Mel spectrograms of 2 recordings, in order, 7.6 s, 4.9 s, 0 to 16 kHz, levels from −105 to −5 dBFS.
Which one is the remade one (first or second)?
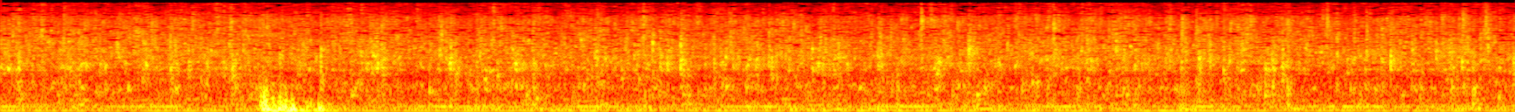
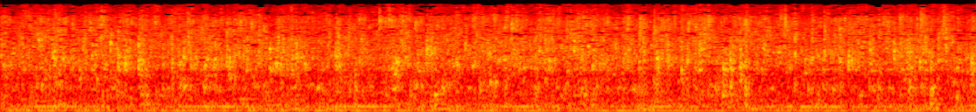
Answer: first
